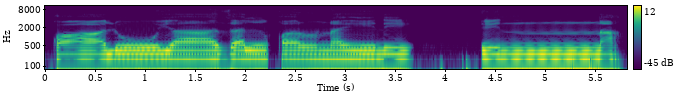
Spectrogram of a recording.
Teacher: نون مشدد پر غنہ ہوگا۔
